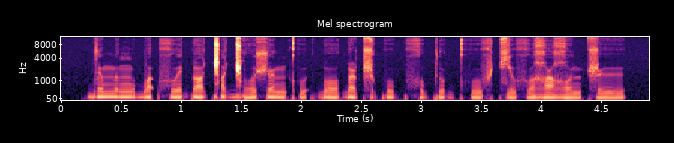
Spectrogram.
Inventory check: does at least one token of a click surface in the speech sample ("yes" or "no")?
yes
